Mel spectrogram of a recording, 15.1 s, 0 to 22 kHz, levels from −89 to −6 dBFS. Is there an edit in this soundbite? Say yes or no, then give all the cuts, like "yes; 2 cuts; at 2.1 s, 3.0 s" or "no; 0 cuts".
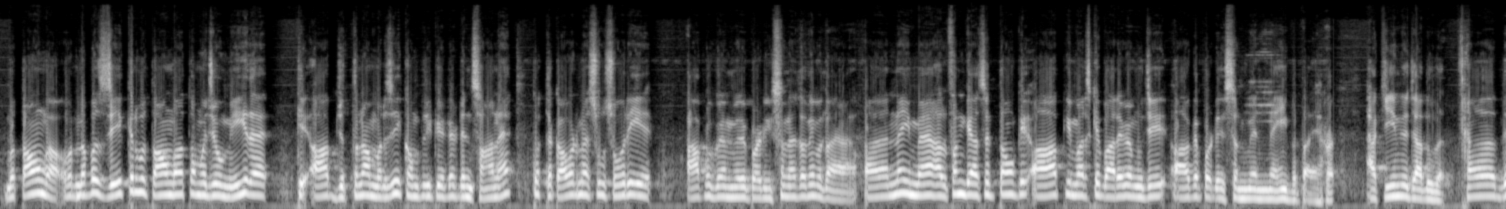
yes; 2 cuts; at 5.1 s, 13.4 s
